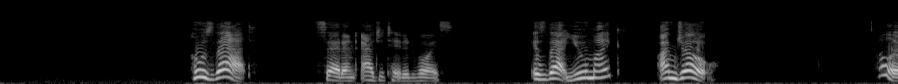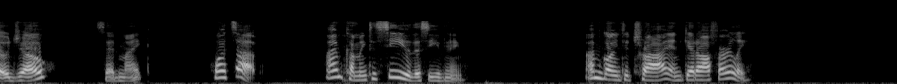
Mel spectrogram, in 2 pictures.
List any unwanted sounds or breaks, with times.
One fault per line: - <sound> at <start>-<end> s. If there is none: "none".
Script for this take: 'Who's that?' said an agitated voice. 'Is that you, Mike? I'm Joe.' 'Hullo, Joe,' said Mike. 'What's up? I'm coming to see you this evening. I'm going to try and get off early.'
none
